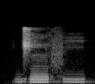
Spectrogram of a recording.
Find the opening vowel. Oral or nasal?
nasal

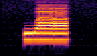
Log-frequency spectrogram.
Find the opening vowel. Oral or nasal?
oral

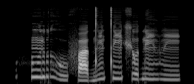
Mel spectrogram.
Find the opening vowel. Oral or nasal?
nasal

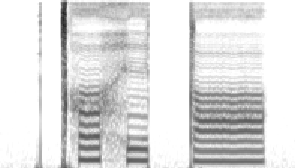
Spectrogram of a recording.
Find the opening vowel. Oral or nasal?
oral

